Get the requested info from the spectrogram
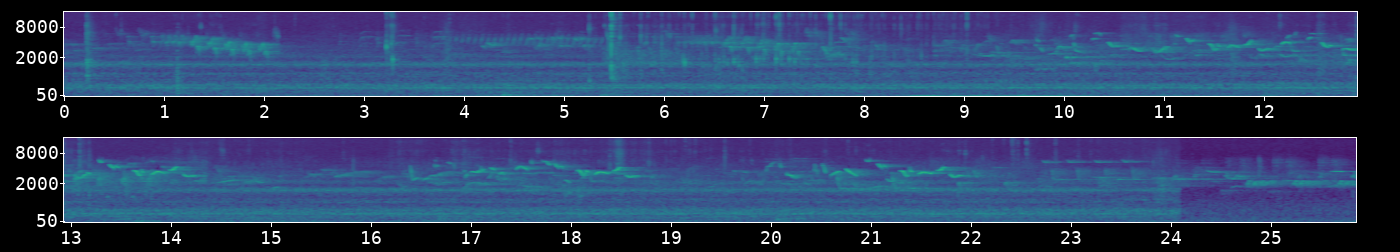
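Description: Birds chirping, many short quick calls, over a steady faint hum that stops near the end.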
